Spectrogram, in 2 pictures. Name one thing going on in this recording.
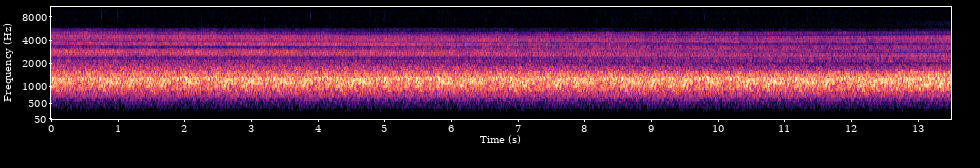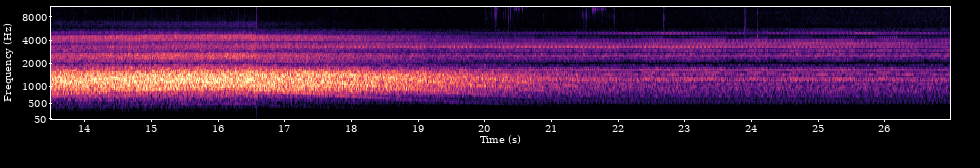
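A model train rumbles along the track with a steady whirr.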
